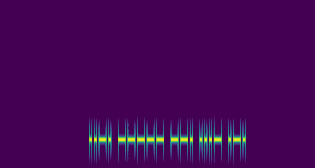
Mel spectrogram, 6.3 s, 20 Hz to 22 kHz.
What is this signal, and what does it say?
Morse code, heard as a keyed tone, about 25 wpm, 700 Hz. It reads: F0GVR
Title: DXCC-100 Call Signs - 5 Characters - Repeated 3x - 25wpm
